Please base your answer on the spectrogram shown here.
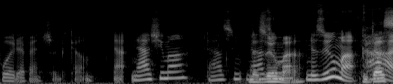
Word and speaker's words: Nazumah: South srima which would eventually become najima Zuma nazuma he does say it in his quote so we have uh pronunciation so nazumin nazuma okay nazuma uh where they could live free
